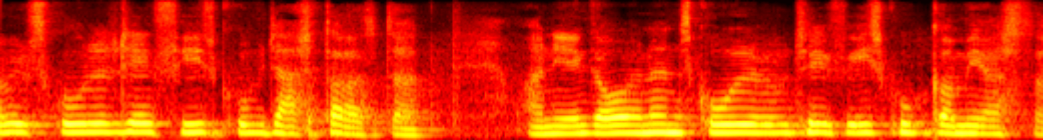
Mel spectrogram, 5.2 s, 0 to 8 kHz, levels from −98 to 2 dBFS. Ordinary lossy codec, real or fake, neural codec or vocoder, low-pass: none; fake; codec, 16 kHz, 1 kbps, X-Codec, WavLM features, trained on Multilingual LibriSpeech; none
